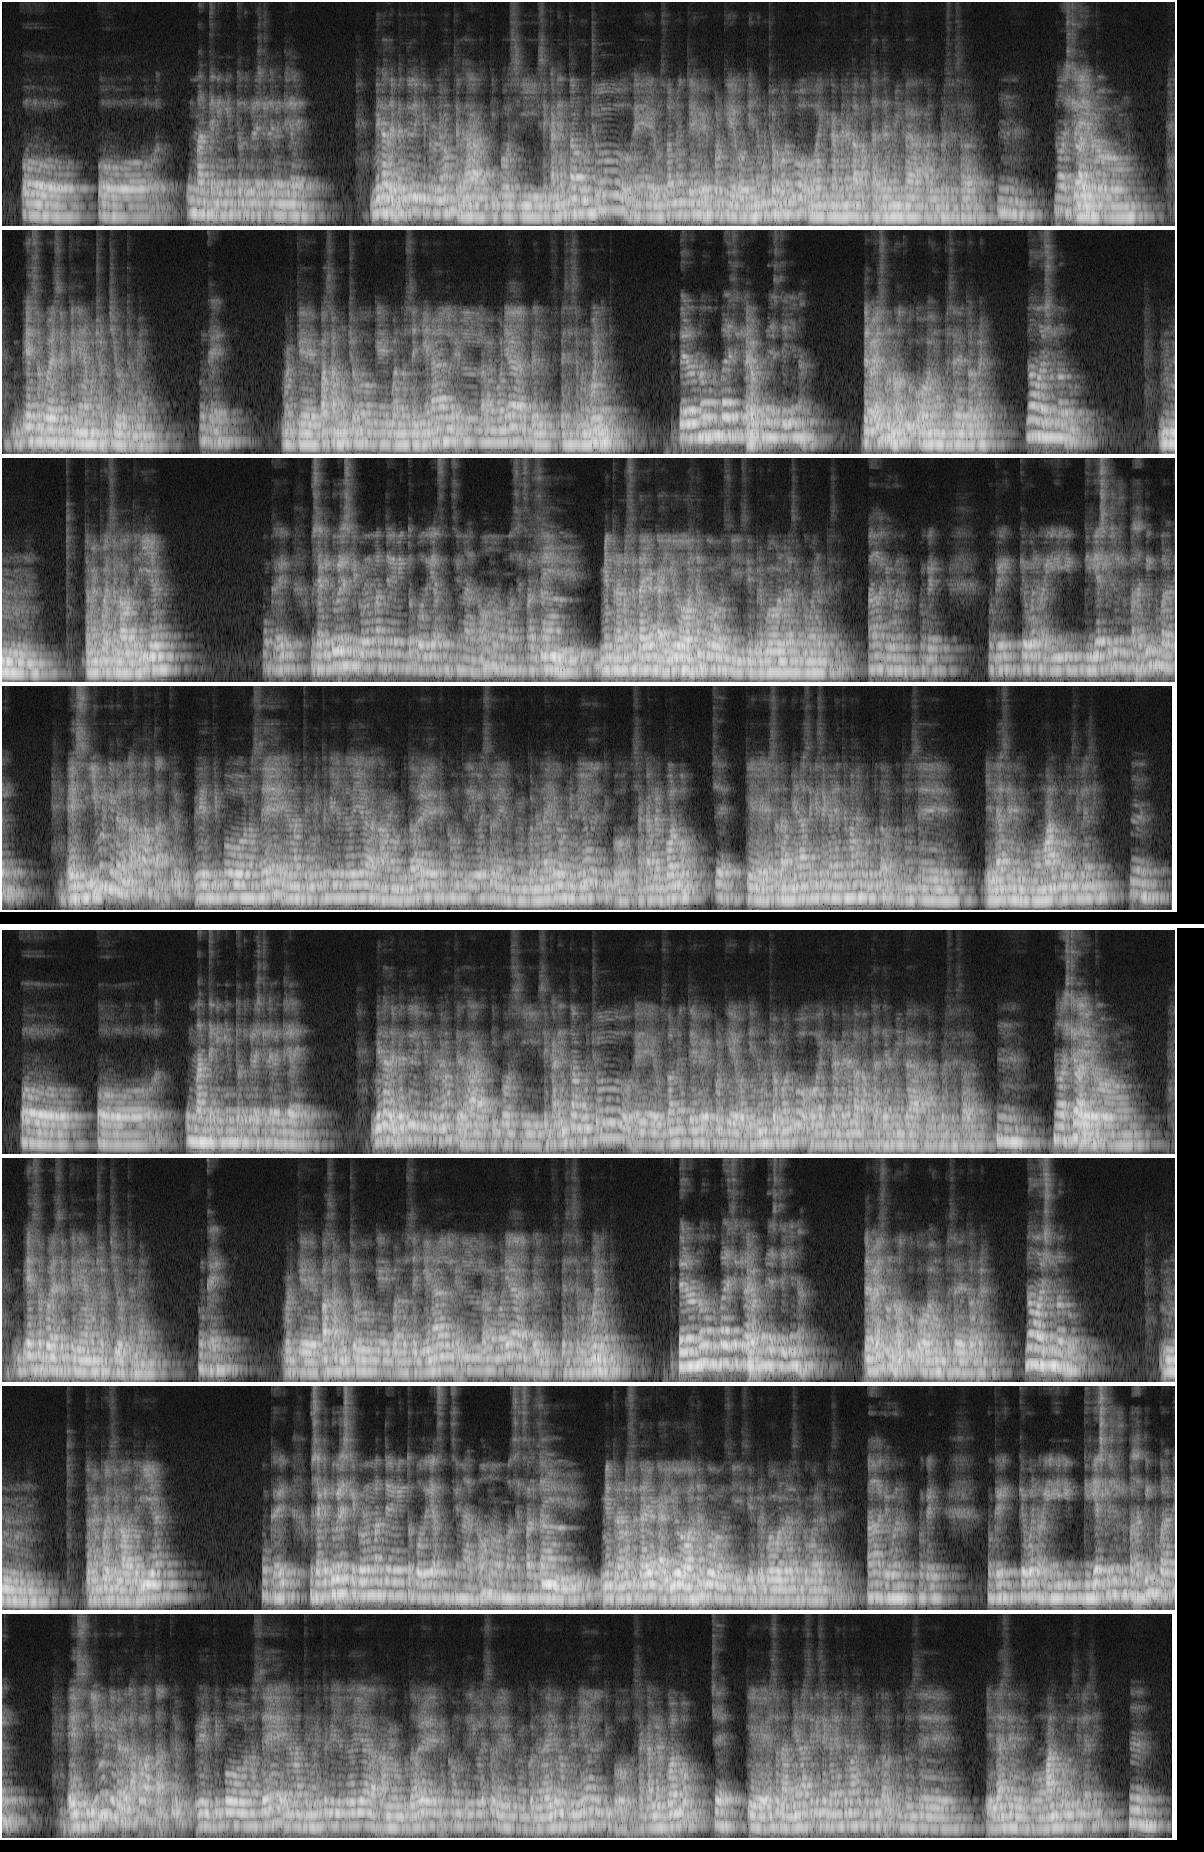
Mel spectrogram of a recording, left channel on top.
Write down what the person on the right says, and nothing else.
o, o un mantenimiento tú crees que le vendría bien?
Mm, No, es que
va lento.
Ok.
Pero no, no parece que
la memoria esté llena.
No, es un notebook.
Ok. O sea que tú crees que con un mantenimiento podría funcionar, ¿no? No, no hace falta.
Ah, qué bueno. Ok. Ok, qué bueno. ¿Y, y dirías que eso es un pasatiempo para ti?
Bueno,
Sí.
Mm,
